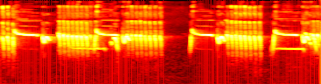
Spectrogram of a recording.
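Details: Prinia, used as a lure for prinias that have stopped calling. Loud, high, buzzy rattling trills open with a sharp upslurred note. They repeat about once a second with short gaps. A thin steady whistle sits below some phrases.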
